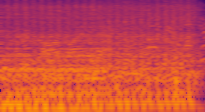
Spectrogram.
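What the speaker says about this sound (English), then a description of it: "Keep shooting, keep shooting, keep shooting!" Rapid automatic gunfire from a Rainbow Six Siege match during a ranked site retake, a dense, continuous burst of loud shots filling the whole moment with no pause.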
